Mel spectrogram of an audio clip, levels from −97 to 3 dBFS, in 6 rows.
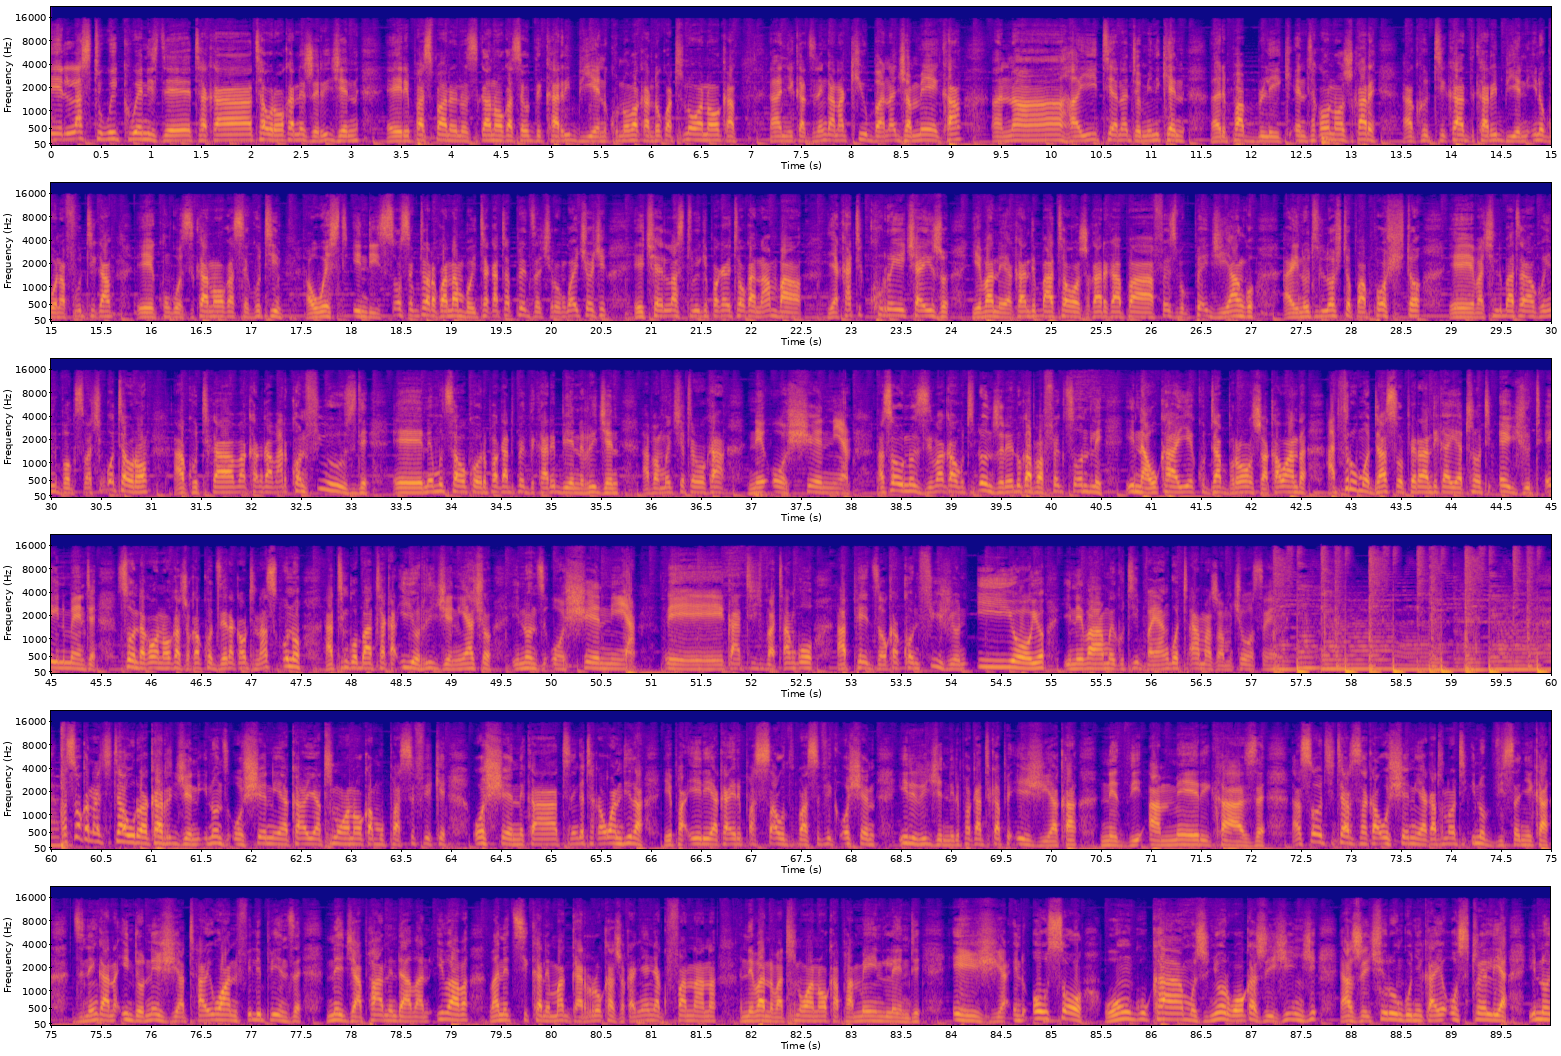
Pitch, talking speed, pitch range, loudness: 150 Hz, 125 wpm, 135-160 Hz, -25 LUFS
